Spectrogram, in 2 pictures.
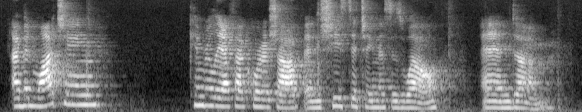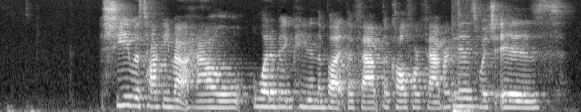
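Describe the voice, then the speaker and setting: A woman speaks at a medium pitch and a fairly slow pace, with fairly even intonation, long, frequent pauses, and audible room echo. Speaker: cross-stitch vlogger. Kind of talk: casual show-and-tell vlog. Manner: halting, self-correcting.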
